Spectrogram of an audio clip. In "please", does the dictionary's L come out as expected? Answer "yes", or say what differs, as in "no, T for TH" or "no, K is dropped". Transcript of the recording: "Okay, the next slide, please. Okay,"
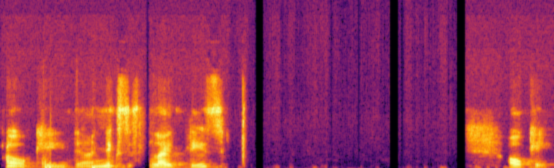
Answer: yes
